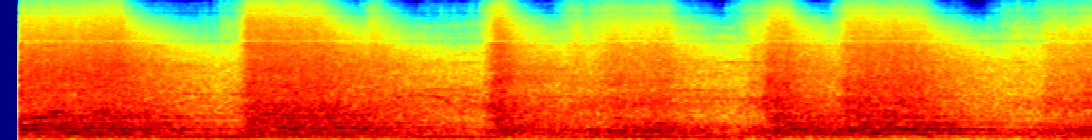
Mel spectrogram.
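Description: Monster truck engine revving hard in repeated surges of throttle, about five in ten seconds, under a steady low engine note.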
